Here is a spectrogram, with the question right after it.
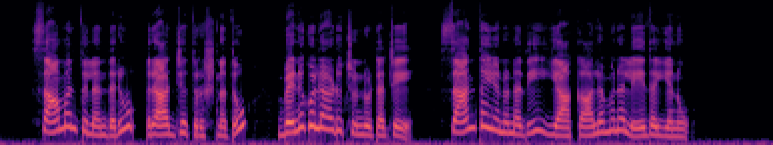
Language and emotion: Telugu, neutral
